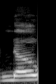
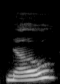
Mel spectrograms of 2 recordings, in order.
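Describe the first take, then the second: First: It is said firmly, like a statement. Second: It is said hesitantly, like a question.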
